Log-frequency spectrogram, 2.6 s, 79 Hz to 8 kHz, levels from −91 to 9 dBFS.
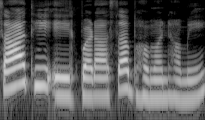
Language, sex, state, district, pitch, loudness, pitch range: Hindi, female, Chhattisgarh, Raipur, 200 Hz, -17 LUFS, 190-260 Hz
